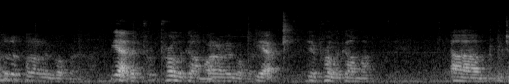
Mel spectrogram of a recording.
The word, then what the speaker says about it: Prolegomena: Yeah, the Prolegomena. Prolegomena. Yeah, the Prolegomena, which I've never pronounced right, and it's always irritated me.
